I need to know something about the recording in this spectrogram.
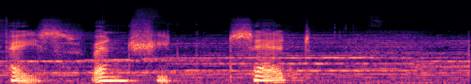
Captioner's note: speaking foreign language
